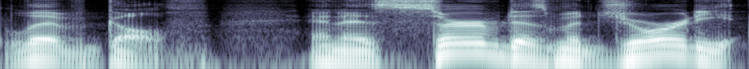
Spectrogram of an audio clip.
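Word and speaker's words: LIV Golf: Investment Fund, bankrolled uh, is this is this pronounced live golf or lif. All right. Live golf.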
